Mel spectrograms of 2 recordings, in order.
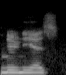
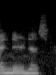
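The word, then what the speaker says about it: Núñez: say his name now nunes nunez because apparently we've been saying it wrong when we say nunas darwin charles and i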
